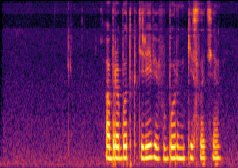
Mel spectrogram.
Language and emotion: Russian, neutral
